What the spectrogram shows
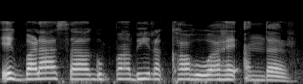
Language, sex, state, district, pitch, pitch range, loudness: Hindi, female, Uttar Pradesh, Lucknow, 240 Hz, 220-250 Hz, -17 LUFS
